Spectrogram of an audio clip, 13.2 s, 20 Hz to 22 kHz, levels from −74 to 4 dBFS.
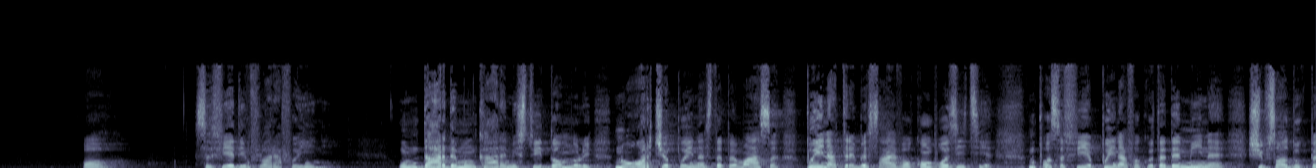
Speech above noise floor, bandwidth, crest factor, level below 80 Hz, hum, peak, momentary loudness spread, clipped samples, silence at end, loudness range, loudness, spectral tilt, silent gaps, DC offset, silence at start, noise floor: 41 dB; 13.5 kHz; 18 dB; -44 dBFS; none; -6 dBFS; 10 LU; under 0.1%; 0 s; 7 LU; -24 LUFS; -4 dB/octave; none; under 0.1%; 0.85 s; -65 dBFS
